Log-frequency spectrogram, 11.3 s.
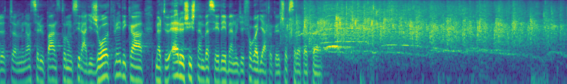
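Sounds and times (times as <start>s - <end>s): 
speech: 0.0s - 7.0s
audience applause: 5.7s - 11.3s.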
